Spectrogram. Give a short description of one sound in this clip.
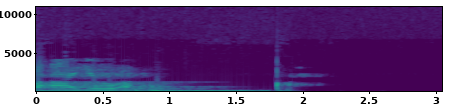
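An older man sings a short phrase through a microphone, then stops abruptly.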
